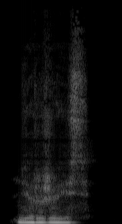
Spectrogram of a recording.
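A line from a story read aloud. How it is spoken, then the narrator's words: Hoarse. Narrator (Russian): хрипло изрекает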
